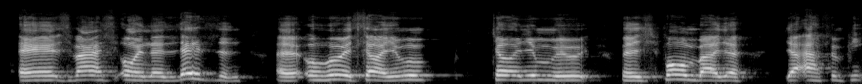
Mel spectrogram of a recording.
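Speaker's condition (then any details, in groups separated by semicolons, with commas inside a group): Cerebral palsy; present from birth, drug-induced brain damage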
